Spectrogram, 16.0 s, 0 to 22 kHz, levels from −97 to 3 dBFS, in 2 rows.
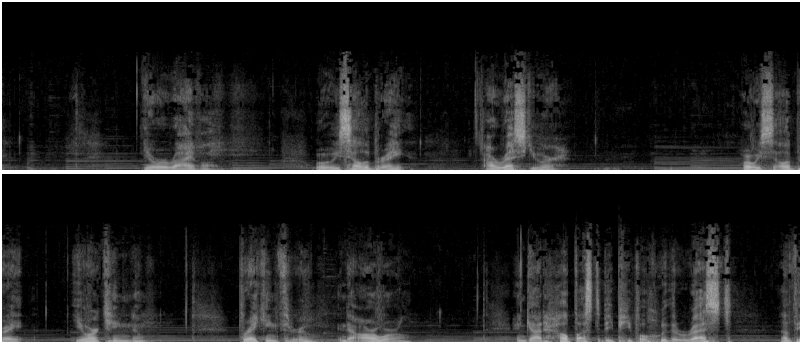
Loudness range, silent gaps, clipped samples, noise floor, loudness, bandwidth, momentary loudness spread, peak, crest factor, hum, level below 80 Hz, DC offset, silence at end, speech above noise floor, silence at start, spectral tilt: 4 LU; none; under 0.1%; -68 dBFS; -35 LUFS; 15.5 kHz; 18 LU; -14 dBFS; 24 dB; none; -70 dBFS; under 0.1%; 0 s; 33 dB; 0.25 s; -4 dB/octave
